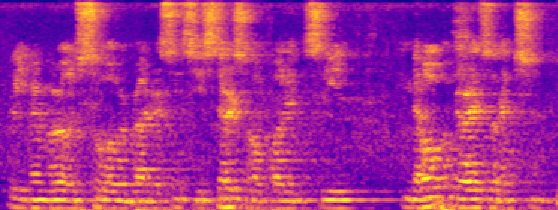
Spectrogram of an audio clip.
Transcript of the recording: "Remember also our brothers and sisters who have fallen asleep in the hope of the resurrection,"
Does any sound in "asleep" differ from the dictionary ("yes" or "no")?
yes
